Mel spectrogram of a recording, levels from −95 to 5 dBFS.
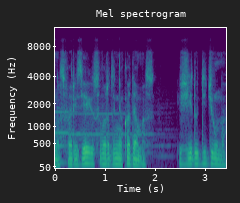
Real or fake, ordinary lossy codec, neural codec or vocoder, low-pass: real; Opus, 32 kbps; none; 7.2 kHz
